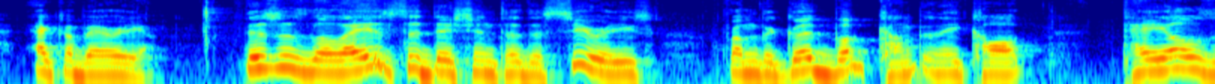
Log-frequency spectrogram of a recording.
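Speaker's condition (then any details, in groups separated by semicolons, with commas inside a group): ALS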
